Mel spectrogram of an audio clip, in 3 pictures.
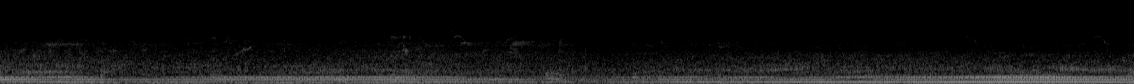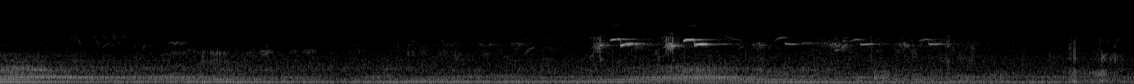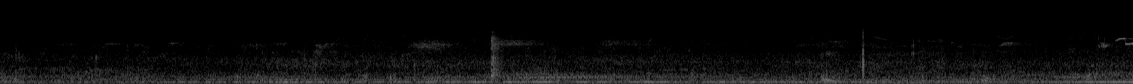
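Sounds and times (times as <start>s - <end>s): steady low hum: 0.0s - 34.0s
bird chirping: 15.8s - 20.9s.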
